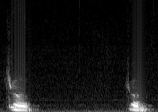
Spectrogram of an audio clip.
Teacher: it has that little glottle stop right at the end of the ch, but it's one sound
